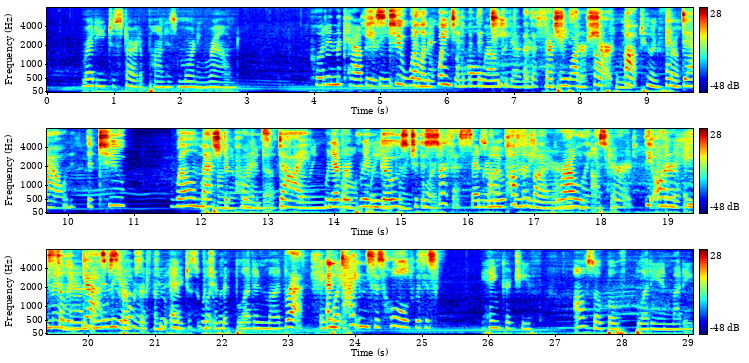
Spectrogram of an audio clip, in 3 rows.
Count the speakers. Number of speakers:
3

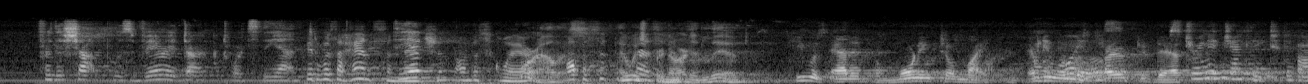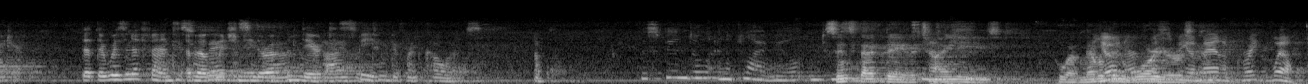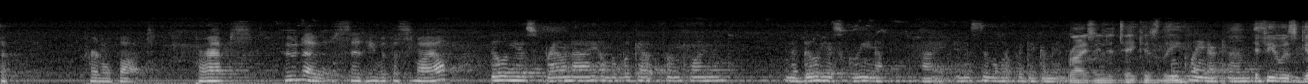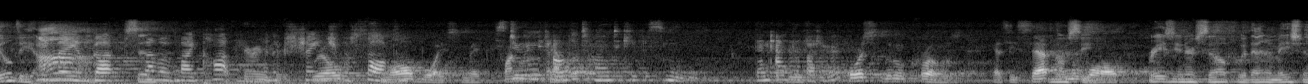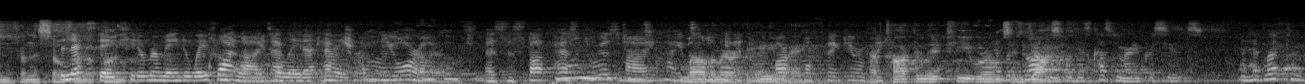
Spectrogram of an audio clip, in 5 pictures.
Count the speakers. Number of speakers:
9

